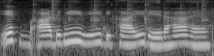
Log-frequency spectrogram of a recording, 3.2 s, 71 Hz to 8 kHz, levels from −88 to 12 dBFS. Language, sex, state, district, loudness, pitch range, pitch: Hindi, female, Jharkhand, Ranchi, -16 LUFS, 185-220 Hz, 205 Hz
